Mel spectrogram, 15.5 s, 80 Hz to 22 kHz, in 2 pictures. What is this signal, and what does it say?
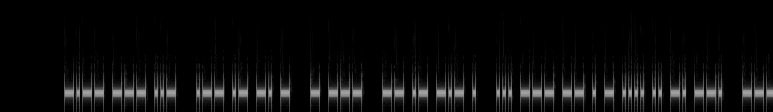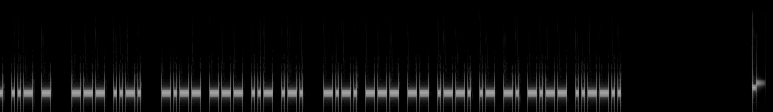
Morse code, heard as a keyed tone, about 37 wpm, 700 Hz. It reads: YOU WANT TO MAKE SOMETHING OUT OF YOUR COMPANY?
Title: Sentences from Top 600 Words 40wpm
